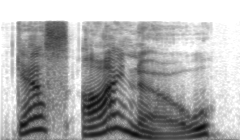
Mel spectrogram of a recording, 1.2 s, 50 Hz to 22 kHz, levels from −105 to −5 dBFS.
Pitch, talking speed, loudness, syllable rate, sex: 210 Hz, 150 wpm, -16 LUFS, 3.2 syllables/s, female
